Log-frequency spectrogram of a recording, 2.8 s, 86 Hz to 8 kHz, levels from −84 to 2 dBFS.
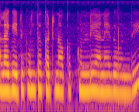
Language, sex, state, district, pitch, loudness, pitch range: Telugu, female, Andhra Pradesh, Sri Satya Sai, 205 Hz, -16 LUFS, 200-210 Hz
